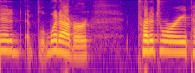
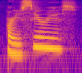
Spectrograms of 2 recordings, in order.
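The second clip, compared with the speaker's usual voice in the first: imitating an incredulous neighbour, pitched up; earnest, raised-pitch questioning; dead serious; 7 semitones higher than usual. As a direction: ask it in earnest disbelief, higher. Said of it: "The way she said it".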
